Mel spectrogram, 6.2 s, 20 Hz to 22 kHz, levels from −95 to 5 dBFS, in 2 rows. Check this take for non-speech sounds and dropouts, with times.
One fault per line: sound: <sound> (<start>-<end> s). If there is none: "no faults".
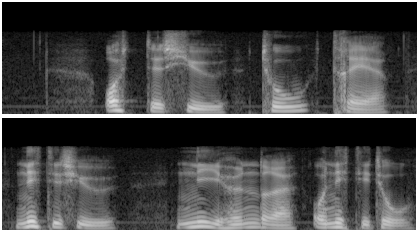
no faults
